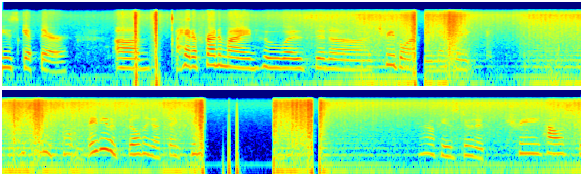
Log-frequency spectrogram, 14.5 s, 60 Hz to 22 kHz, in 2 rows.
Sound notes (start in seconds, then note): 6.2 mic distortion; 7.9 mic cuts out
